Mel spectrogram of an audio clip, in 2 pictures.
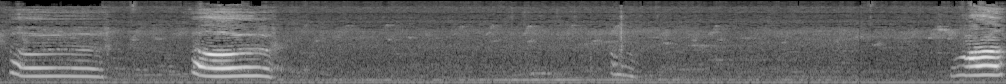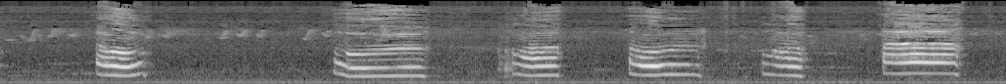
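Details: Male cat calling a female: loud, harmonic meows repeated irregularly, mostly falling or bending in pitch, each about half a second long, in bursts after quiet gaps, with a steady low hum in the background.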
